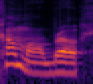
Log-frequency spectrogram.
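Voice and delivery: plain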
